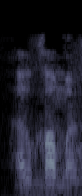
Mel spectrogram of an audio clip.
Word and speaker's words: القمر: Al-Qamar. So again, we have the moon, the lunar letter, which is the qaf over here. So we pronounce the lam.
